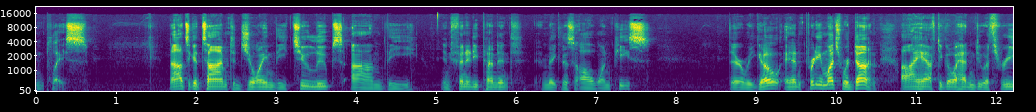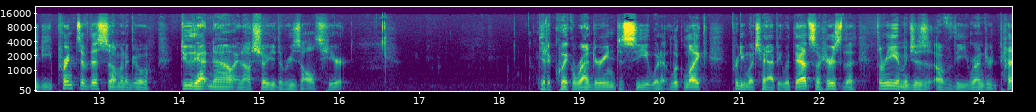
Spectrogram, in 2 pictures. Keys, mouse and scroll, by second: 0.1-1.0 scroll down 2, 1.7 click, 3.1 shift+click, 5.2 shift+click, 6.6-7.3 drag, 8.1-9.2 scroll up 3, 9.2 click.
